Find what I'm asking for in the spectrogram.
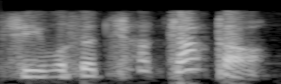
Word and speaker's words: Choctaw: Found out she was a Chickatow, if I'm pronouncing the word right. – Right, Choctaw. Yeah. – Choctaw.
